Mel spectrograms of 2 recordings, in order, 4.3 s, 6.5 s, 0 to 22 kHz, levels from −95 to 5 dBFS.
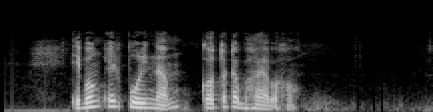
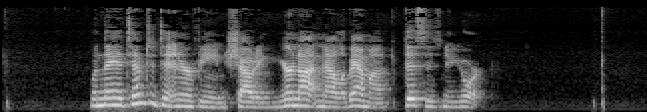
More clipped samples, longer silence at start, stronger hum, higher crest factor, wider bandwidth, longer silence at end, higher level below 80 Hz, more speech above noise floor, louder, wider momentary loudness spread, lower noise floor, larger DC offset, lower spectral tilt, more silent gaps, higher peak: neither; second, 0.7 s vs 0.9 s; neither; about the same, 18 dB vs 18 dB; second, 6.8 kHz vs 16.5 kHz; first, 1.35 s vs 0.45 s; first, -52 dBFS vs -62 dBFS; second, 43 dB vs 54 dB; second, -19 LUFS vs -16 LUFS; second, 9 LU vs 12 LU; second, -61 dBFS vs -70 dBFS; neither; first, -8.5 dB/octave vs -4 dB/octave; neither; about the same, -2 dBFS vs -2 dBFS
